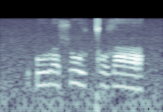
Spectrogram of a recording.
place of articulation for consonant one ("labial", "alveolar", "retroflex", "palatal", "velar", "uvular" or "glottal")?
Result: glottal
